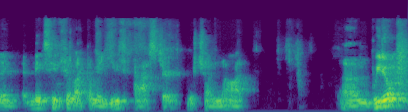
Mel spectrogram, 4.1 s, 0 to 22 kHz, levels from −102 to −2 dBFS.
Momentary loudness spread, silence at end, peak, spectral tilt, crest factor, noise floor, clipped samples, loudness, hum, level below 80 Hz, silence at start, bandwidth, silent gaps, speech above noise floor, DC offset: 22 LU; 0 s; -6 dBFS; -4.5 dB/octave; 22 dB; -53 dBFS; under 0.1%; -27 LUFS; none; -64 dBFS; 0 s; 12.5 kHz; none; 27 dB; under 0.1%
